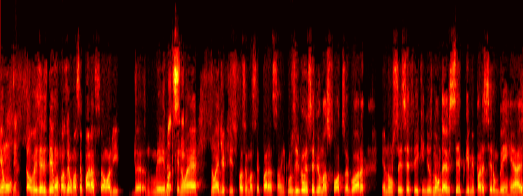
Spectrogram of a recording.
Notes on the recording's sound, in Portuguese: Essa live foi realizada no Instagram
